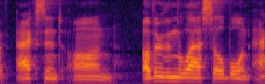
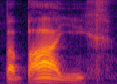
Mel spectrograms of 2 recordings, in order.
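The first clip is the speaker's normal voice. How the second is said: "Babayich" with the second BA louder; stress before last syllable; 6 dB louder than usual. Shown as a demonstration. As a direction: punch the middle syllable of "Babayich", ba-BA-yich. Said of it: "with the accent not on the last syllable".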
